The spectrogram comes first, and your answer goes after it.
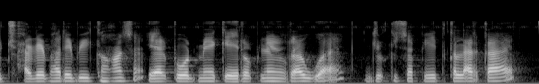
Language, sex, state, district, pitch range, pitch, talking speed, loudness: Hindi, male, Uttar Pradesh, Ghazipur, 145-150 Hz, 145 Hz, 190 wpm, -18 LUFS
